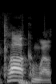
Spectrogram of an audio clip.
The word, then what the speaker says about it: Clerkenwell: ER is pronounced R. Berkshire, Clerkenwell, Hertfordshire.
